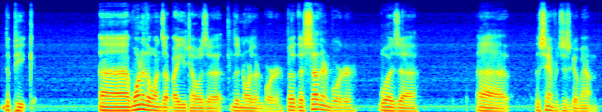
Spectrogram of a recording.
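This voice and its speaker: A man's voice: lowish voice, moderate pace, darkish tone. An American man in a casual, rambling chat, talking in slangy, profane language.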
